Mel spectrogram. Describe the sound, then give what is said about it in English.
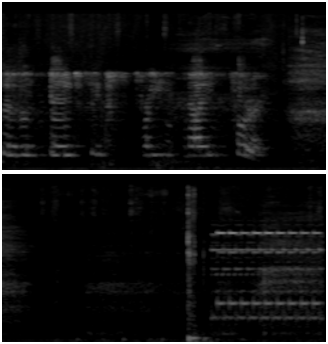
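A phone rings with an incoming call, a repeating electronic tone in short bursts, then a sharp knock and a steady, higher-pitched ringing pattern takes over, moderately loud. “I'm getting a phone call.”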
